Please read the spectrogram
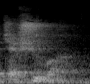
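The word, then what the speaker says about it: Yeshua (ישוע): And when I got to Jesus, I said, Yeshua. But that's right. That's how it's pronounced.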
